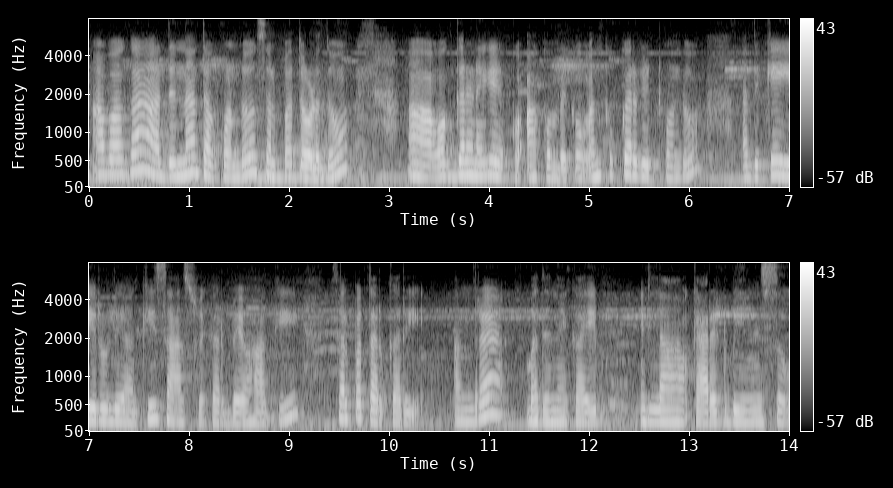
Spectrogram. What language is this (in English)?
Kannada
